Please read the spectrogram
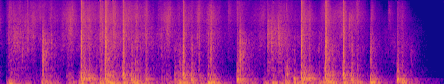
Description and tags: Falling Down Wooden Stairs
A stereo foley of someone falling down a flight of wooden stairs.
fall, falling-down-stairs, request, stairs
